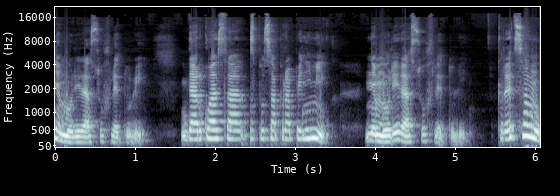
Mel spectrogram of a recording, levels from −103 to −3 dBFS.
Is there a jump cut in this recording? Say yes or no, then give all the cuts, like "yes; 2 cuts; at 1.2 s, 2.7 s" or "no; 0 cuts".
yes; 1 cut; at 2.4 s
